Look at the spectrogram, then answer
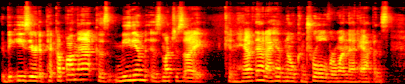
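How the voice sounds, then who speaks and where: Fairly quick speech with hardly any pauses, in audible room echo. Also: woman, medium pitch for a woman, ordinary pitch variation. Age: 50s. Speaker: tarot reader and medium. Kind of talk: live-stream tarot reading. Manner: fast; energetic.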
